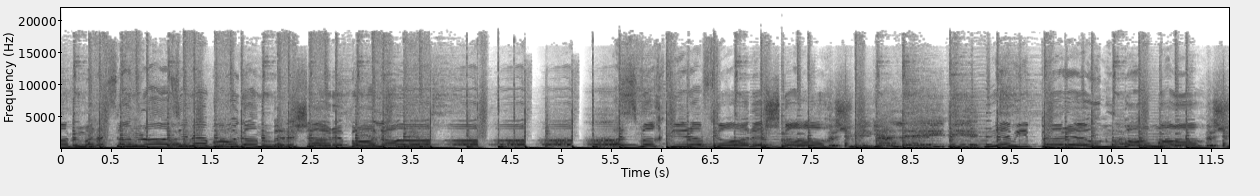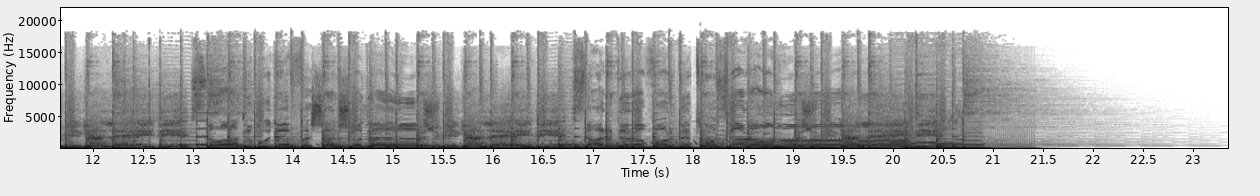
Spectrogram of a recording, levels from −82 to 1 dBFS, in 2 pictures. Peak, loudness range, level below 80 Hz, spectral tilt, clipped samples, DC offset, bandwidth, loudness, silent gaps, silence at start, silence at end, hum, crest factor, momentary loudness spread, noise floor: 0 dBFS; 2 LU; -14 dBFS; -5 dB/octave; under 0.1%; under 0.1%; 19 kHz; -11 LUFS; none; 0 s; 1.9 s; none; 10 dB; 2 LU; -60 dBFS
